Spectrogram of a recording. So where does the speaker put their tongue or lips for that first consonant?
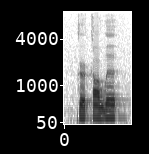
velum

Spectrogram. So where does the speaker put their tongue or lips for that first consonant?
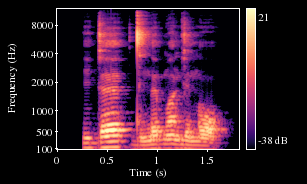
velum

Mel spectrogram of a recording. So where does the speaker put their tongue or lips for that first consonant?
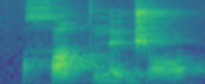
uvula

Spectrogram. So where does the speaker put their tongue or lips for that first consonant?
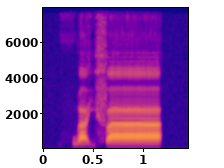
throat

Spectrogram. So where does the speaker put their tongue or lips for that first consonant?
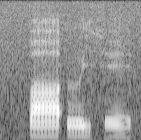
lips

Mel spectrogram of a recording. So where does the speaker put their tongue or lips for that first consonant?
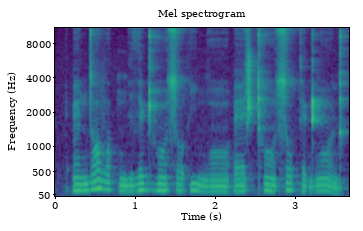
throat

